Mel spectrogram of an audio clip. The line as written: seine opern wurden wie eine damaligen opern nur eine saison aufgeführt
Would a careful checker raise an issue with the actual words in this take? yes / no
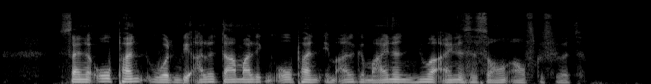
yes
